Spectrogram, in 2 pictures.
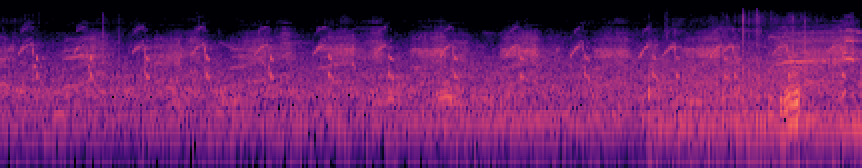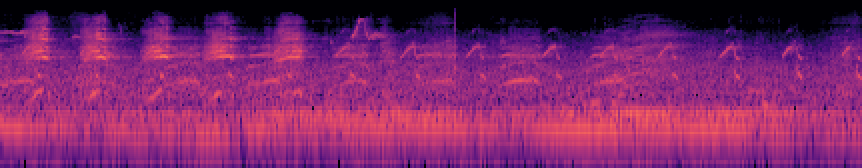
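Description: Bird calling repeatedly: a steady run of short, high chirps, two or three a second, with a louder string of about six calls about halfway through.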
